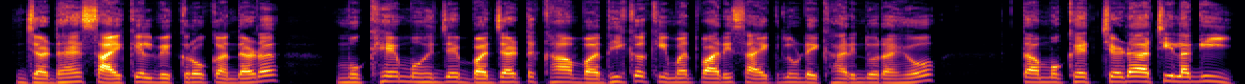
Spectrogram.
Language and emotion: Sindhi, angry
